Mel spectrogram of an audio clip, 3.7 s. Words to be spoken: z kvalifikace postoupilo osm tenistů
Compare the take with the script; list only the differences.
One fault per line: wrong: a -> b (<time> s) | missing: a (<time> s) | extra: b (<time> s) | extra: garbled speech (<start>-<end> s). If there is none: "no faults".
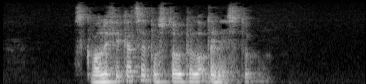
missing: osm (2.1 s)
